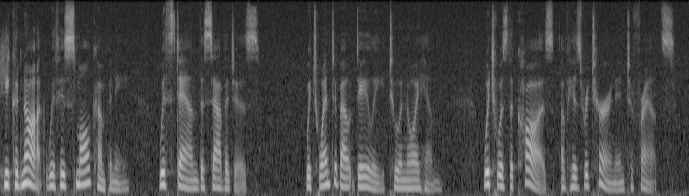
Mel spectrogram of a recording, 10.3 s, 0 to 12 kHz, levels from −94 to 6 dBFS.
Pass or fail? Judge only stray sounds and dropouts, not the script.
pass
